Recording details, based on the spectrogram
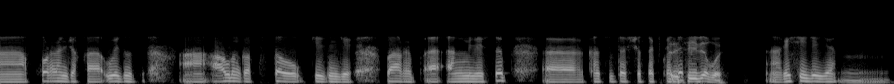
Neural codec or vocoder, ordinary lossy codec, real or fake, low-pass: none; Opus, 32 kbps; real; 3.6 kHz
